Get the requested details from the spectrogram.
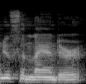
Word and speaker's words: Newfoundland: One Newfoundlander in the Broadway company, she taught us that in school, the kids are instructed to say, understand Newfoundland, which both have third syllable stress, and they both have that ah sound for the land and stand.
